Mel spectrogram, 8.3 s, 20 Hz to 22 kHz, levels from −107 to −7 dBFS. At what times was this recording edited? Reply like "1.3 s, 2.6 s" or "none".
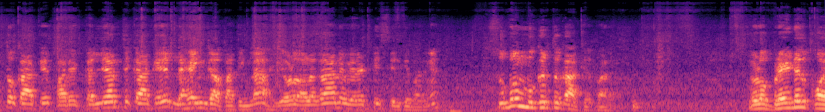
none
